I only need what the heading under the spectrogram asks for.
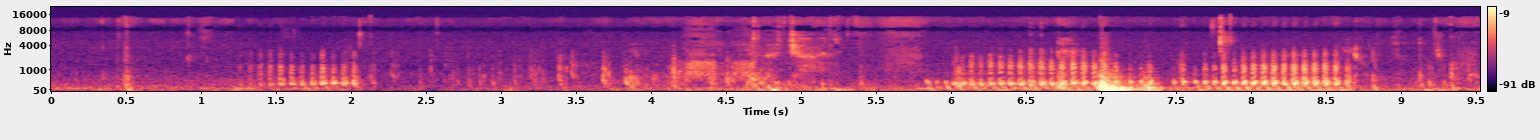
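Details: A pet guinea pig purring indoors: two bursts of low, rapidly pulsed buzzing rumble, one near the start and a longer one later, with faint handling noises between.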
